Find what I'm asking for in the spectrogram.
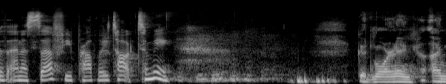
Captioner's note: laughter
